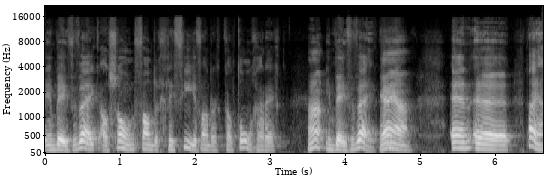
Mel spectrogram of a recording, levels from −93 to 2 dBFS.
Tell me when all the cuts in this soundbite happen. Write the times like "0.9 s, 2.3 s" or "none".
none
